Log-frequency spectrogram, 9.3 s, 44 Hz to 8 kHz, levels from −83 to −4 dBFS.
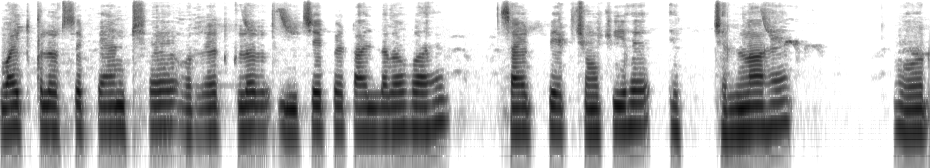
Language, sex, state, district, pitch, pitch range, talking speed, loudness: Hindi, male, Jharkhand, Sahebganj, 150 Hz, 145-155 Hz, 150 wpm, -19 LUFS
